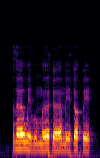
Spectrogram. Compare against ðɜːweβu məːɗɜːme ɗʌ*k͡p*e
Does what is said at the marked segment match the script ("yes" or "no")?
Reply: yes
